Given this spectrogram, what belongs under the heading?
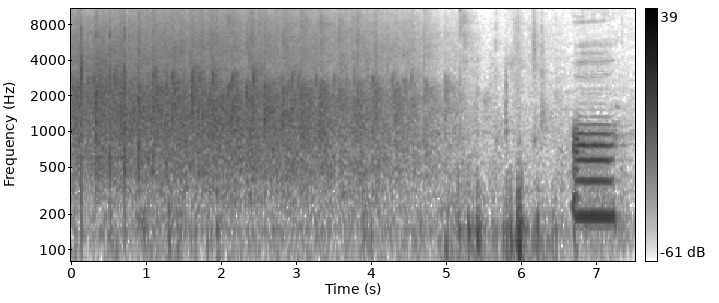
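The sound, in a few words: audience applause at a book concert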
